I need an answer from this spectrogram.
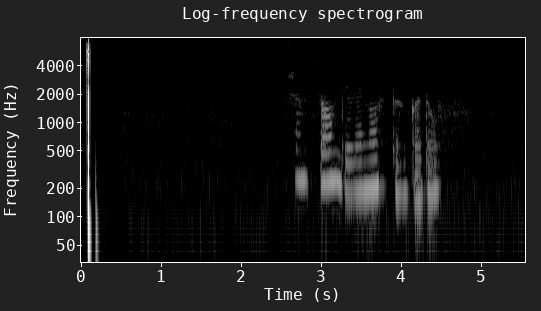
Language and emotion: Russian, sad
